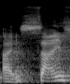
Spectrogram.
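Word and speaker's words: science: कोई भी दिक्कत नहीं साइंस पढ़ते हैं ना तो यानी सी के यानी एस के बाद है सी आया इसलिए 100 ठीक है ना सी को साइलेंट पढ़े हैं ठीक है ना साइंस ठीक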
